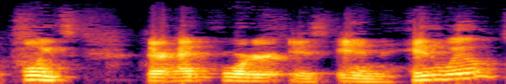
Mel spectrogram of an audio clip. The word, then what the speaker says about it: Hinwil: their headquarter is in hinwill switzerland that's how it's pronounced uh powered by the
